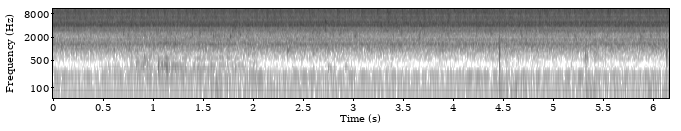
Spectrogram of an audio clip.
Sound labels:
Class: water tap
